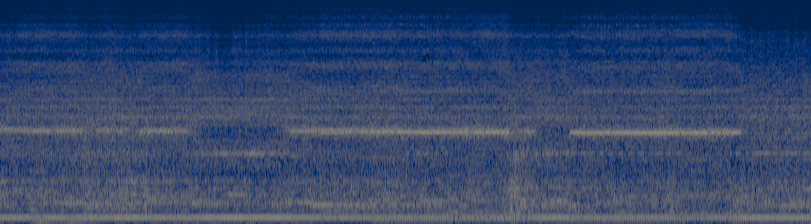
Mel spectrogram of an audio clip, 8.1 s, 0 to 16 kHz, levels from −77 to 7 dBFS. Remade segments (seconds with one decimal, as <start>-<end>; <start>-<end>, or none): 0.0-4.0; 4.5-5.7; 6.8-7.3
